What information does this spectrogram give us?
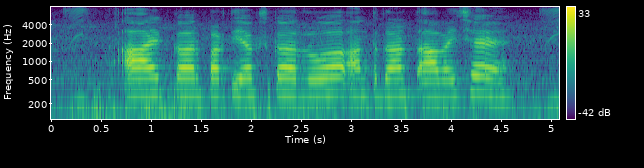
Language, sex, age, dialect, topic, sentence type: Maithili, female, 18-24, Angika, banking, statement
